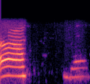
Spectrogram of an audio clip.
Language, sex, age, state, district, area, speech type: Goan Konkani, female, 30-45, Goa, Murmgao, rural, conversation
